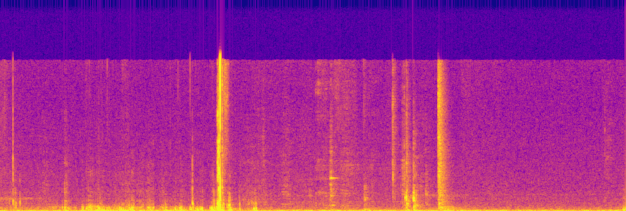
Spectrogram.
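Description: Handling noise as a phone is unplugged and carried: light rustles and small clicks over a low steady hum, with one sharp click about two seconds in and another a little after four seconds.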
